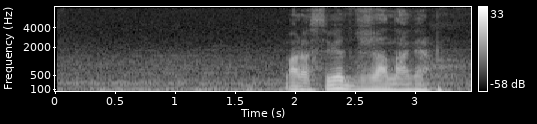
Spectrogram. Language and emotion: Russian, neutral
